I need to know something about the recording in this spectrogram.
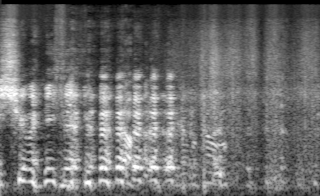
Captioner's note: all laughing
